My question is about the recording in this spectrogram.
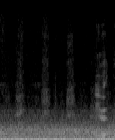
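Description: A bird calling over and over, short calls about twice a second, over a steady low rumble.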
